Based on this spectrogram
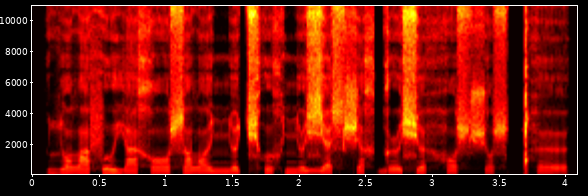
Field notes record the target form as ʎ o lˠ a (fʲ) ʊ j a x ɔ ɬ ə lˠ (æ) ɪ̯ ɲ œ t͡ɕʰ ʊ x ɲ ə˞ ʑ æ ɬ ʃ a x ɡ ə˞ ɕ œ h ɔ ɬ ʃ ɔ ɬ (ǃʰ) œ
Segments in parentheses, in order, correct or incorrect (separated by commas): incorrect, incorrect, correct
